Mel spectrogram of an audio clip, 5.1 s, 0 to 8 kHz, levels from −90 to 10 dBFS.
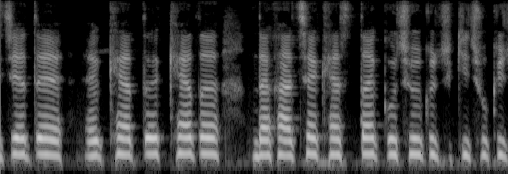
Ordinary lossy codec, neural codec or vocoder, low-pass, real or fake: none; none; none; real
